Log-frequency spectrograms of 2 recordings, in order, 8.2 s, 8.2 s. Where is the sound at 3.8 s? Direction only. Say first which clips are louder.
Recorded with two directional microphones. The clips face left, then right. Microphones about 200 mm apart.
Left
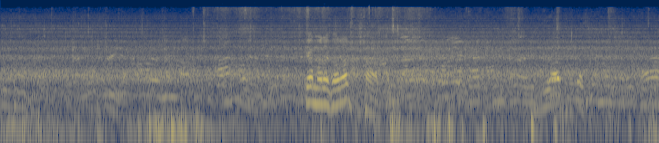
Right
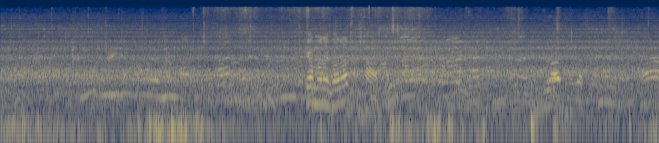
Left 4 dB; 50° left (ahead or behind).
